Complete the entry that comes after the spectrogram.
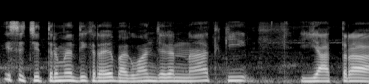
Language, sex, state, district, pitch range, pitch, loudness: Hindi, male, Jharkhand, Deoghar, 150-175 Hz, 160 Hz, -14 LUFS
